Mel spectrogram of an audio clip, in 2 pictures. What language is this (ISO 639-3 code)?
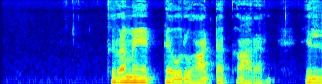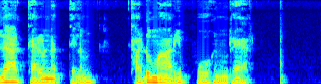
tam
